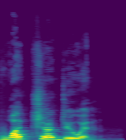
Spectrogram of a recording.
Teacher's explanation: we've cut out completely the word are. And the word you just becomes cha.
